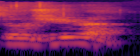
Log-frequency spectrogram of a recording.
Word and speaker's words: Gojira: I was like, it's pronounced Gojira.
